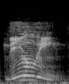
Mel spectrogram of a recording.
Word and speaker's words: kneeling: 우리가 리딩을 하면 kneeling 다 보면 알아요. K-N-E-E-L. 근데 이걸 눈 감고 들어보면 못 듣는 분들이 계십니다. 리스닝은 들어서 이해해야 리스닝이죠. 그래서 kneeling, knock 이런 단어와 또 아주 중요한 토익 파트 1 단어 있죠.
